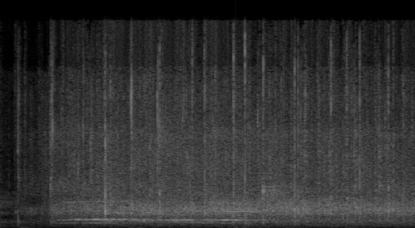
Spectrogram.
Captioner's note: audience applauding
